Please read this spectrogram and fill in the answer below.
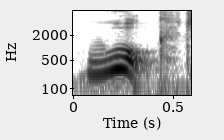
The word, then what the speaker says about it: walk: We'll walk this road together， walk 这个词我们注意是一个紧音啊，应该是一个长元音紧元音的 all 的发音。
